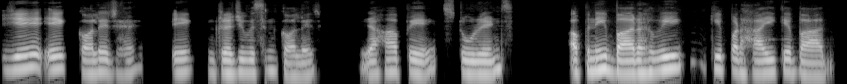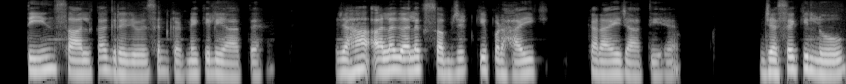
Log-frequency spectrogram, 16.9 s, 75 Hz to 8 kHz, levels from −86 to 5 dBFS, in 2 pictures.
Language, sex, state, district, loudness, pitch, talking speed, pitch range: Hindi, male, Bihar, Saran, -19 LUFS, 145 Hz, 135 wpm, 135-165 Hz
